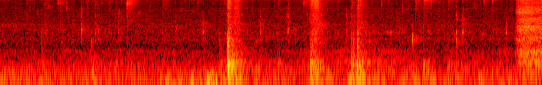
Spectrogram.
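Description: Bathroom faucet trickling a thin stream of water into a sink, faint, as a cat drinks from it, with several short sharp sounds scattered through and a brief louder hiss just before the end.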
